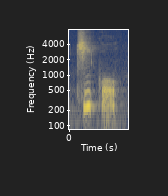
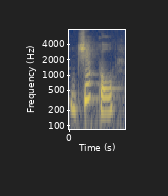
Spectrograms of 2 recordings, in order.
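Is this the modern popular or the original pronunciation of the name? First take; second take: original; modern popular. First: The name is said the original way. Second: The name is said the modern, popular way. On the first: This is how the name was first meant to be said. The speaker calls it right. "the original pronunciation" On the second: This is how adaptations with sound came to say it. The speaker calls it wrong. "not Jekyll"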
